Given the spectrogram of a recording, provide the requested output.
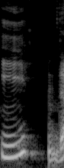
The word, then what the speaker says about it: aether: to each other but whenever this is this diphthong ae from latin then it's e so you have words like larvi antenni formulae and also very daughter relevant eat the lens it's not aether lens ether lens so get your pronunciation right it's aegis ether and thank you for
